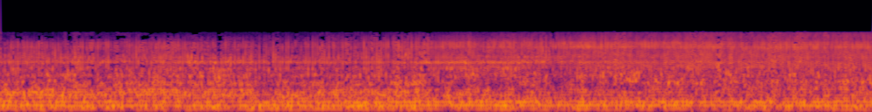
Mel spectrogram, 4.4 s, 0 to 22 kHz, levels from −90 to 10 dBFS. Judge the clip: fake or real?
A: fake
